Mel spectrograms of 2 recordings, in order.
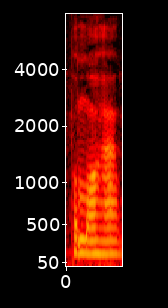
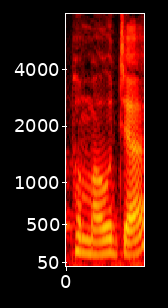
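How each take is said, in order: First: The j is said as an h sound. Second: The j is said as an English j sound.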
